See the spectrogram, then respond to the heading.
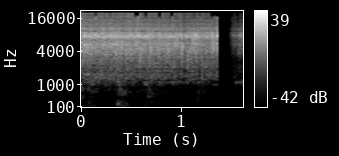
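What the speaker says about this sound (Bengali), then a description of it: "এবার আমি একটা একটা করে সবজি আবার ভেজে নেব। তো প্রথমে আমি আলুটা দিয়ে দিচ্ছি।" Potatoes sizzle in hot oil for a Bengali shukto, a dense steady frying hiss heard up close with faint low clatter underneath, cut off by a brief moment of silence near the end before resuming.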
